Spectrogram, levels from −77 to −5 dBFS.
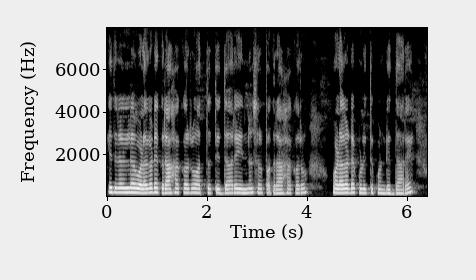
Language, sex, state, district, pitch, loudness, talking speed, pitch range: Kannada, female, Karnataka, Bangalore, 195 Hz, -16 LUFS, 85 wpm, 185-200 Hz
